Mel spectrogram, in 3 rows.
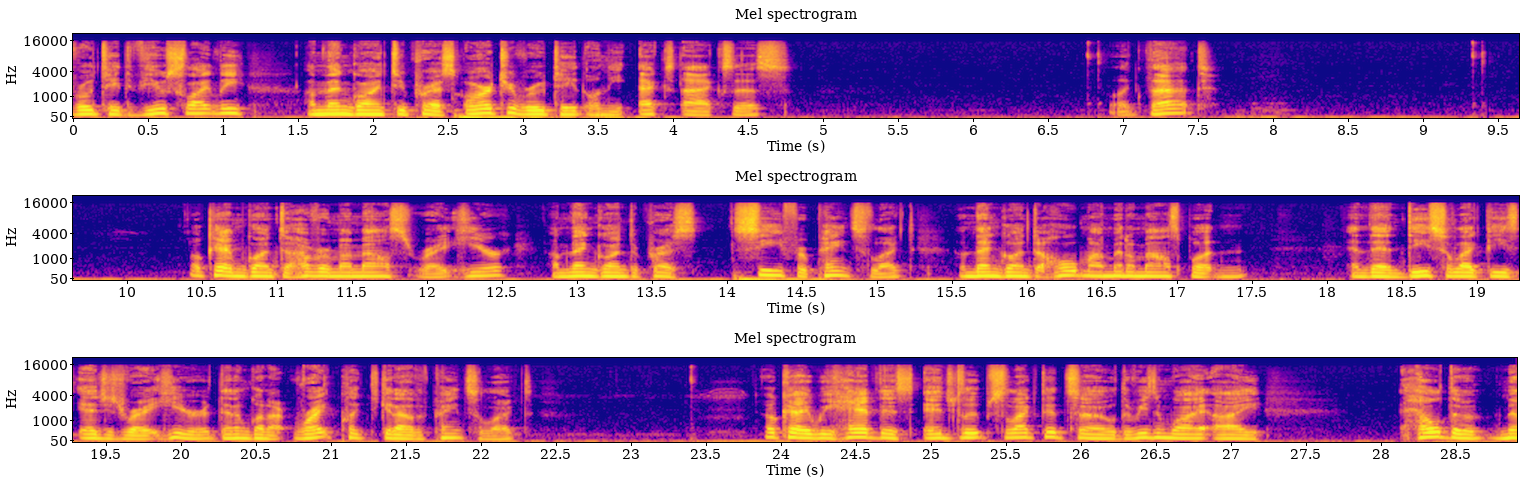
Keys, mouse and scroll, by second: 2.5 r, 3.5 x, 14.1 c.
